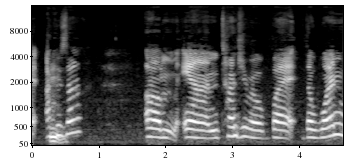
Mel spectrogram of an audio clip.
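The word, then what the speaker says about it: Akaza: That's how you say it, Akuza.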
